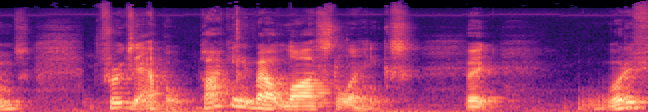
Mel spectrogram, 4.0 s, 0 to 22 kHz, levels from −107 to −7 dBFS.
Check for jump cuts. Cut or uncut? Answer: cut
